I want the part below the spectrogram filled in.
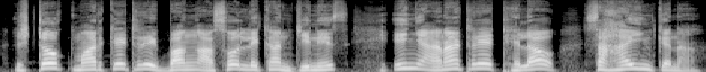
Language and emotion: Santali, angry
